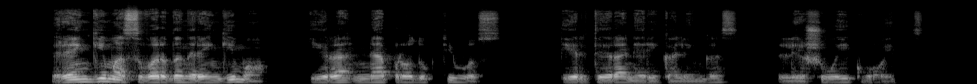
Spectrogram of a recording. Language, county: Lithuanian, Šiauliai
